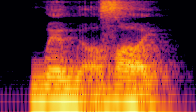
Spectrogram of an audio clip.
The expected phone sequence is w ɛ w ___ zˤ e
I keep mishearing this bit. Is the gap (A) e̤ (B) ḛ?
B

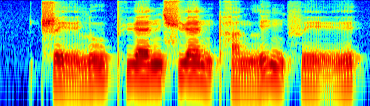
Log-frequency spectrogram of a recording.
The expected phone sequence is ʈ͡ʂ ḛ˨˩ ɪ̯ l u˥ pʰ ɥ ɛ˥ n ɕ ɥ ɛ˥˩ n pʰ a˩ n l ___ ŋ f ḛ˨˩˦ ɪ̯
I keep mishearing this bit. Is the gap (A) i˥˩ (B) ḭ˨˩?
A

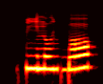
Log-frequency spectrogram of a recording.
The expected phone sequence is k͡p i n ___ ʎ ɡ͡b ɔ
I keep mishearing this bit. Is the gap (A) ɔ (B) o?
B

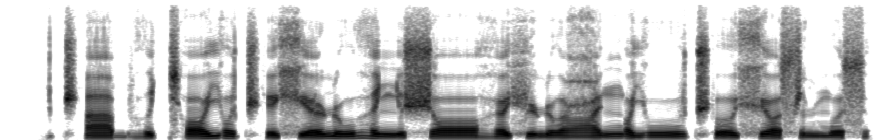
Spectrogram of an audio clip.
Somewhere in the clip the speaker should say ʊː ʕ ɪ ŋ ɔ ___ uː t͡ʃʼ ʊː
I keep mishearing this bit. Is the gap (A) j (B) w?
A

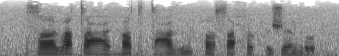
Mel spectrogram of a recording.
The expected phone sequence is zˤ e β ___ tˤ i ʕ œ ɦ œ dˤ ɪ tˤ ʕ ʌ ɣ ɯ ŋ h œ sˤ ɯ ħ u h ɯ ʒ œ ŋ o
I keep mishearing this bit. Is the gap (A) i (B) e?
A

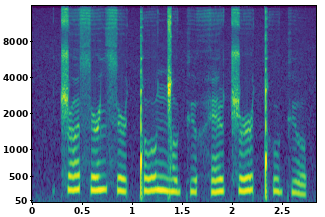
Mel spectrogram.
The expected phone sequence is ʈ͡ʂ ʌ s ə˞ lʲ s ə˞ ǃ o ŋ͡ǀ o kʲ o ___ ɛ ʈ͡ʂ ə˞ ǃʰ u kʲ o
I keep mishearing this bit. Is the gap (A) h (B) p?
A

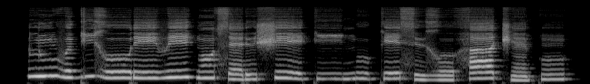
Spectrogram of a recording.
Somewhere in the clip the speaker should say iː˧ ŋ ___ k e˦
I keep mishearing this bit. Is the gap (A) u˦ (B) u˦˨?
B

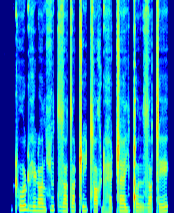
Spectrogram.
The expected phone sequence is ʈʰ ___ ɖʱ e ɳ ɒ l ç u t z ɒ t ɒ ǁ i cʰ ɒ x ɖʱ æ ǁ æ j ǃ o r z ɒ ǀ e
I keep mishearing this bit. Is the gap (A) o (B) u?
A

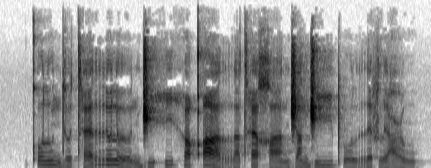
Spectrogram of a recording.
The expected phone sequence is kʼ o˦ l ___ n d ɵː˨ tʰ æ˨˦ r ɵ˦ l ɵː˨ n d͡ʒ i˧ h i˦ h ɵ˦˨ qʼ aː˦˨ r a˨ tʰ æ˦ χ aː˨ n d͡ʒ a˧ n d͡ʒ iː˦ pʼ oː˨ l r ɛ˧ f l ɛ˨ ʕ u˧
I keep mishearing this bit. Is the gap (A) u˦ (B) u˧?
A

